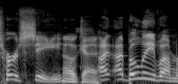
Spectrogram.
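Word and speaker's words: Hersey: Or Yeah, it wasn't Hershey. It was Hersy.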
